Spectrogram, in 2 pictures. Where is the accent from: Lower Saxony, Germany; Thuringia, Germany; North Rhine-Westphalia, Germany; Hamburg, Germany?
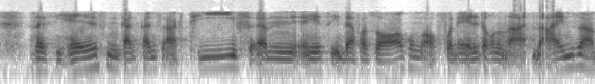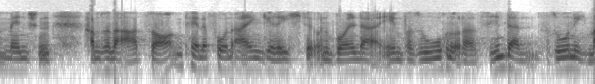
Hamburg, Germany; ich jetzt also als Hamburger an den Oberbürgermeister schreiben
